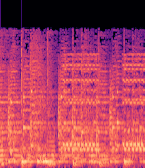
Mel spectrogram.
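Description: A telephone rings with a bright, melodic electronic tone, repeating in steady bursts of layered musical notes. It plays loudly and continuously with no voices.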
